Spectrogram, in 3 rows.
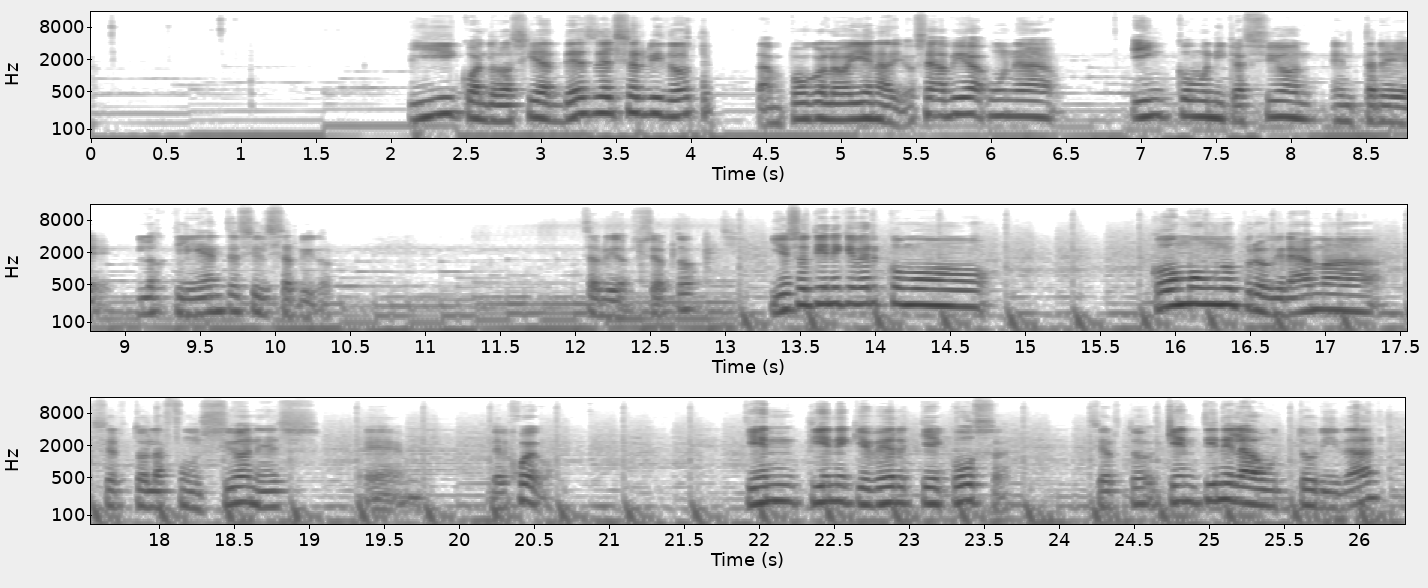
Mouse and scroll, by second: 1.5 click, 4.2-5.3 right drag.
